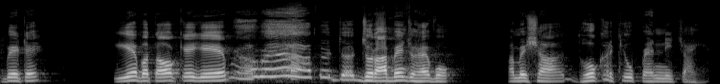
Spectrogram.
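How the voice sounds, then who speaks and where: High, lively man cracking jokes. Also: slow. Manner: keeps pushing jokes over protests. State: hoarse. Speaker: comedy panelist telling jokes. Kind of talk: casual comedic banter.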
